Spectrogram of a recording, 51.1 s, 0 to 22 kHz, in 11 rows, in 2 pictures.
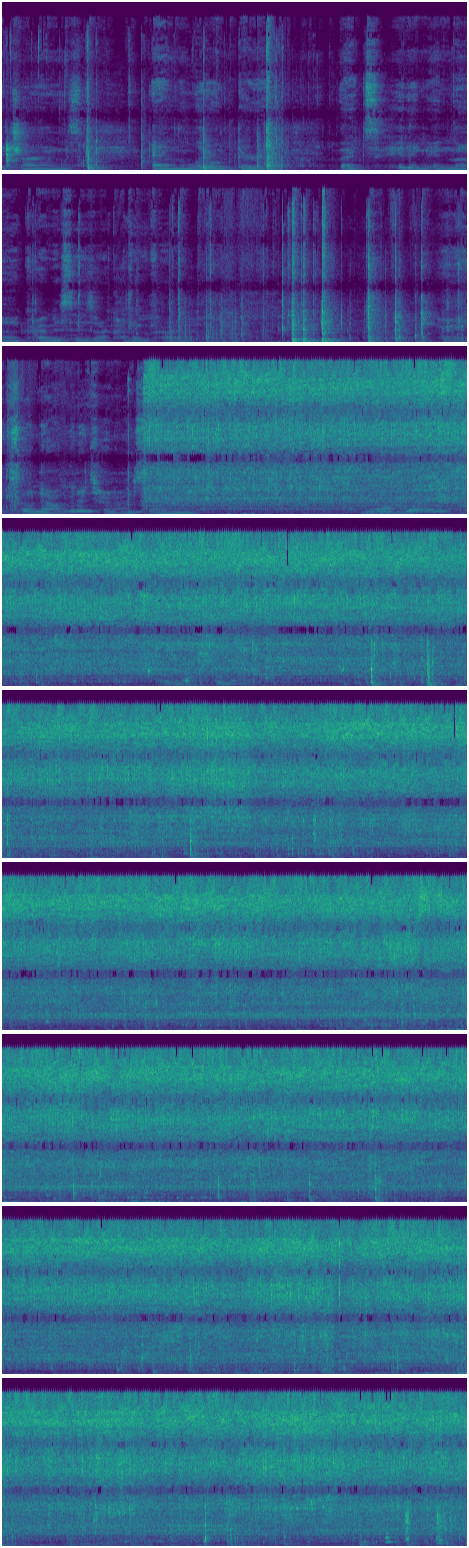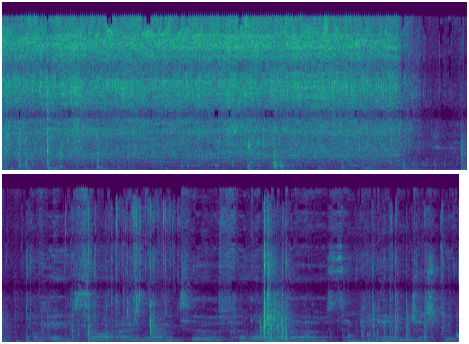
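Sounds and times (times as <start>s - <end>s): tap water running into a sink: 10.6s - 48.3s.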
